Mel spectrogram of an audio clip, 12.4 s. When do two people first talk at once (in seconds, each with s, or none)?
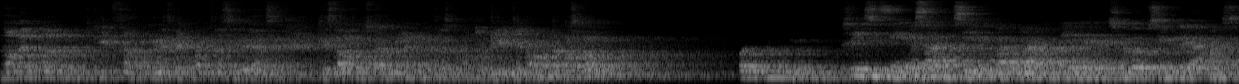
none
